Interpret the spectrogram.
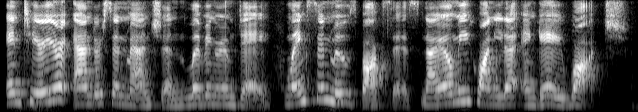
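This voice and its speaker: A woman narrating stage directions at a live comedy read, in a brisk, declarative way. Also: a little high, pushed and bright.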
